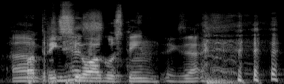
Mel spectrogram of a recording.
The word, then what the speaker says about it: Patricio Agustin: that have kind of been keeping track, Patrick Augimeng, which, Fern, how do you say it again? Augustine? Augimeng? I got it now. Augimeng? Something like that. Patricio Agustin.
